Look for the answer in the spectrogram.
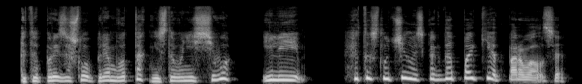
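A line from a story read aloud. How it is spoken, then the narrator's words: Sobbing. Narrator (Russian): всхлипнула Лиана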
